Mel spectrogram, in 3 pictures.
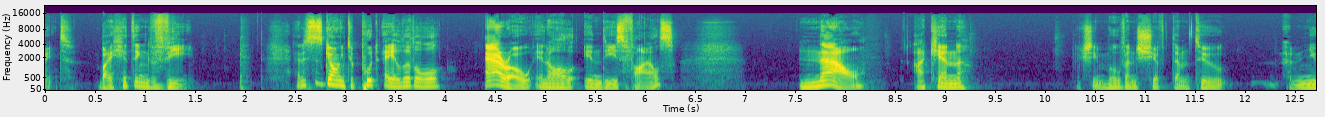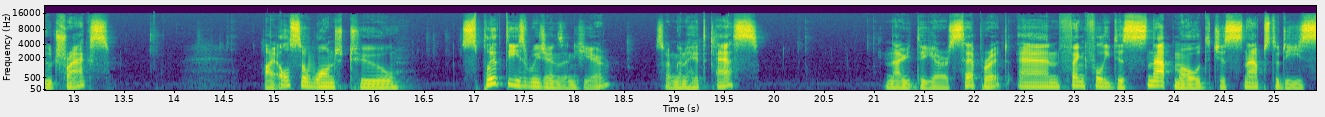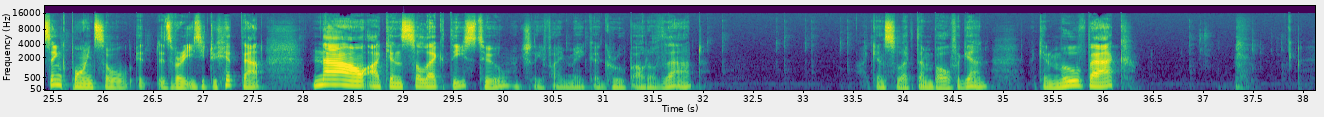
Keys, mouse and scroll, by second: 5.1-5.6 ctrl+scroll down 2, 6.6-6.9 scroll down 1, 10.4-12.0 middle drag, 12.6-13.7 scroll down 2, 13.3 click, 13.7-14.9 scroll up 2, 14.7 click, 14.9-16.0 ctrl+drag, 19.5 s, 20.4 click, 21.7 click, 22.4 click, 22.8 click, 25.9-27.2 ctrl+scroll down 1, 27.8 click, 28.1 click, 29.5 scroll down 2, 30.0 scroll up 2, 30.8-32.4 drag, 32.9 click, 33.2 click, 33.5 click, 33.8 click, 34.9-37.1 drag, 37.3 ctrl+click, 37.5-38.1 ctrl+scroll up 1.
